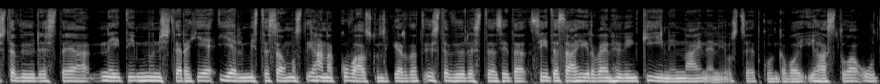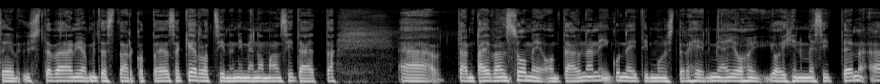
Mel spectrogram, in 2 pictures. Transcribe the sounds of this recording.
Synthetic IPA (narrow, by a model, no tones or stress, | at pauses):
st̪æʋyːdest̪æjɑneit̪immynst̪erejelmist̪æseomːust̪ihɑnɑkuʋɑuskunsekert̪ɑt̪yst̪æʋyːdest̪æjɑsit̪æsiːt̪æsɑːhirʋeːnhyʋiŋkiːnːinnɑinḛnjṵst̪seet̪kuiŋkɑʋoiʔihɑst̪uɑʔuːt̪eːnyst̪æʋæːnjɑmit̪æse̥t̪ɑrkot̪ːɑːjɑsekerːot̪siːnːænimenomɑːnsit̪æet̪ːæː | t̪ænpæiʋænsomeʔo̰nt̪æynːænḭːŋkunneit̪immynst̪erhelmiæjojoihinmesit̪ːen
